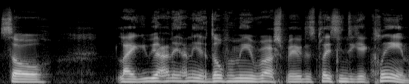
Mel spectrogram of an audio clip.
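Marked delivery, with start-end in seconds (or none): 1.6-4.1 mock craving voice, higher. Retelling what a partner says, imitating partner sounding like an addict. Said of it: "You making me sound like an addict".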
